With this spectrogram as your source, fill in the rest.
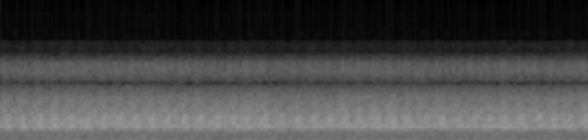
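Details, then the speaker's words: Solid roller lifter engine, warm idle after fixing pushrod guide plates: steady, even hum with no sharp ticking, slight noise on passenger side; fixed, cause was guide plates, normal idle. "Drive it around a little bit, but for me, this seems like this is a win. This is a fix. So it was the guide plates."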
